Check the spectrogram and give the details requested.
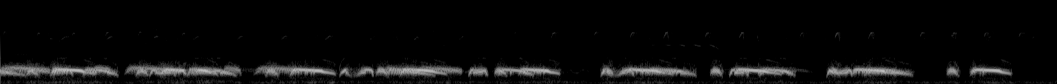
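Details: Spotted dove calling, used for luring birds into traps: dense low cooing phrases early, thinning into spaced single and paired coos, with light high-pitched chirps in the background.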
